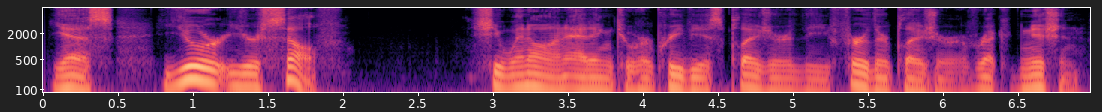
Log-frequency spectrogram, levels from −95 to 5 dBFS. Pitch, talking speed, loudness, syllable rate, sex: 100 Hz, 135 wpm, -20 LUFS, 4.8 syllables/s, male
